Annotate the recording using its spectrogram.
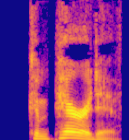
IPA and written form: kəmpˈærətɪv (comparative)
